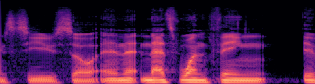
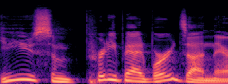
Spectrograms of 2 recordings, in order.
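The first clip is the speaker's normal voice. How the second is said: scolding grandma; 9 semitones higher than usual. Retold or imitated. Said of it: "She's like".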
